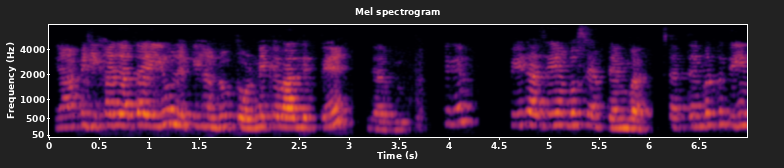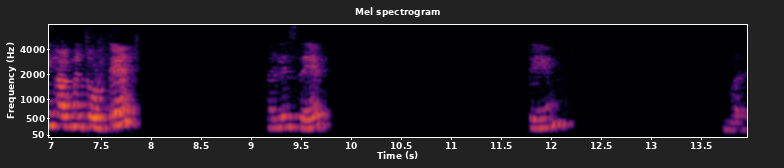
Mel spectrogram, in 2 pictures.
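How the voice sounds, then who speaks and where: A woman teacher giving an English pronunciation lesson in Hindi, spelling words out letter by letter and checking in with "theek hai" after each step. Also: sits high. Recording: muffled, echoey room, voice from a distance.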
